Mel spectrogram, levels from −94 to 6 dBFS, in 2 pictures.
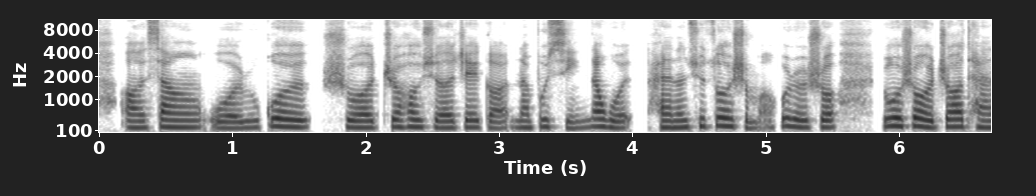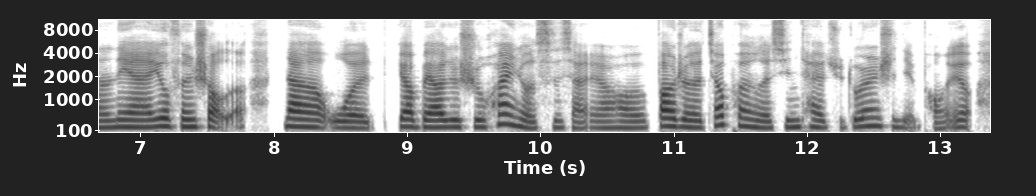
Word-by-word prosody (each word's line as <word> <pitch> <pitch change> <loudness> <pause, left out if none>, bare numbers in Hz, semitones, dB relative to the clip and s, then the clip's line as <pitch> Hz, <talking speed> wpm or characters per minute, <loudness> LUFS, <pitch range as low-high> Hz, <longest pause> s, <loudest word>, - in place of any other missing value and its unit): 呃， 190 0 -1
像 200 0 +1
我 180 -1 -1
如 190 +2 -4
果 210 -2 +4
说 190 -2 0
之 210 +3 -2
后 210 0 +1
学 200 -2 -4
了 185 0 +1
这 200 +1 -1
个 180 -1 -3
那 195 0 -3
不 215 +3 -5
行， 190 -3 -6
那 220 - +3
我 190 -3 -1 0.2
还 195 0 -1
能 195 +1 +1
去 230 +3 -5
做 235 +1 +3
什 195 -4 -4
么？ 180 +3 -11
或 235 - 0
者 205 -2 +2
说 200 0 -1 0.3
如 230 - 0
果 235 - +8
说 230 0 +4
我 200 - +5
之 210 - -3
后 215 - +6
谈 200 -2 -2
了 195 - 0
恋 210 0 +2
爱 205 - +2
又 230 +2 +4
分 215 -1 +1
手 205 - +1
了， - - -8 0.3
那 215 -3 +5
我 185 0 0 0.3
要 215 -1 +4
不 205 - -1
要 200 0 +5
就 205 0 +1
是 205 0 -3
换 285 +7 +1
一 - - -1
种 185 -5 -1
思 190 +1 -8
想， 180 -2 -7
然 185 0 -5
后 185 0 -3
抱 230 -1 +6
着 205 -3 +1
交 260 +6 +1
朋 240 -4 -1
友 205 - 0
的 185 -1 -1
心 200 +1 -3
态 210 -2 -3
去 190 - -17
多 210 +3 -2
认 235 0 0
识 220 -3 -9
点 195 - -10
朋 170 +3 -10
友。 205 0 -2
200 Hz, 310 characters per minute, -22 LUFS, 190-215 Hz, 0.3 s, 果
